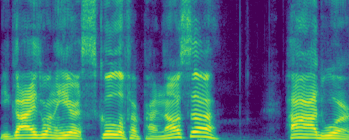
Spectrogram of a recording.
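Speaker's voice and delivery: put-on very raspy, rasping old man voice. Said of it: "He had a very raspy voice".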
